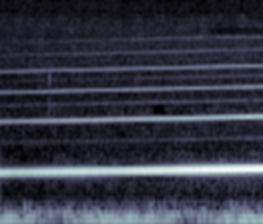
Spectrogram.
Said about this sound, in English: And so there are all these dog things, like, if your dog won't stop barking, you can hit this one. It's a whistle to make your dog stop.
